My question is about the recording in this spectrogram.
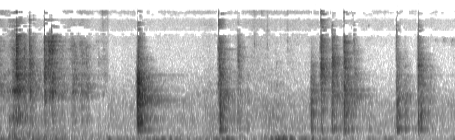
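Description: Metal clinks and clicks of wrenches on a nut and bolt as it is tightened on the steel frame of a log splitter: a string of separate sharp clicks, the loudest about one and a half seconds in with a short metallic ring.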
